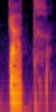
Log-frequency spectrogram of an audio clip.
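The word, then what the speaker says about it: quatre: you start with, well, if you get this combination Q, U, A, well, you will pronounce it K, K, same thing for the other vowels, okay, so because that's the rule, after Q, normally we put U, and then another vowel, but then this U, well, basically, it's not pronounced, okay?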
